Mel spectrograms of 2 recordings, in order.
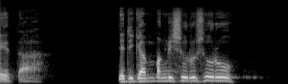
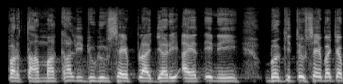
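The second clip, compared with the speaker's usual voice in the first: ordinary talk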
